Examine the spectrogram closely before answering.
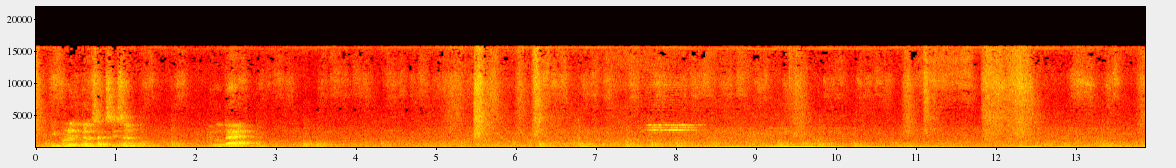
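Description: A marker squeaks and taps while writing on a board.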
